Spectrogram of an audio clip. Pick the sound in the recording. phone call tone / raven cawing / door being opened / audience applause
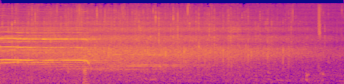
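audience applause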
